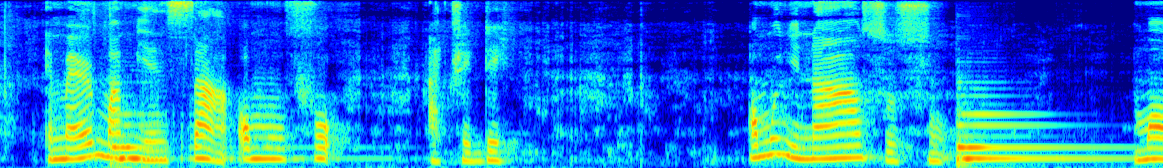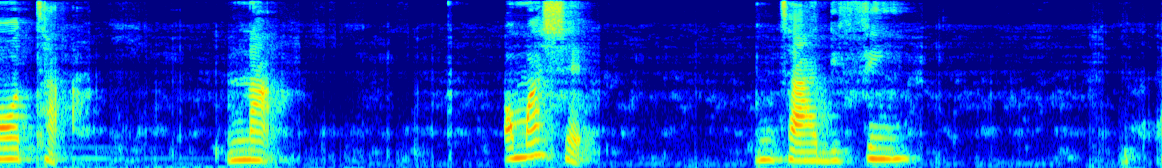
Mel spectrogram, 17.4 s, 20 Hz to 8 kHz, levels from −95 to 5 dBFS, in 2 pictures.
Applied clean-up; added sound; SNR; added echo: neural separator model SepFormer DNS4.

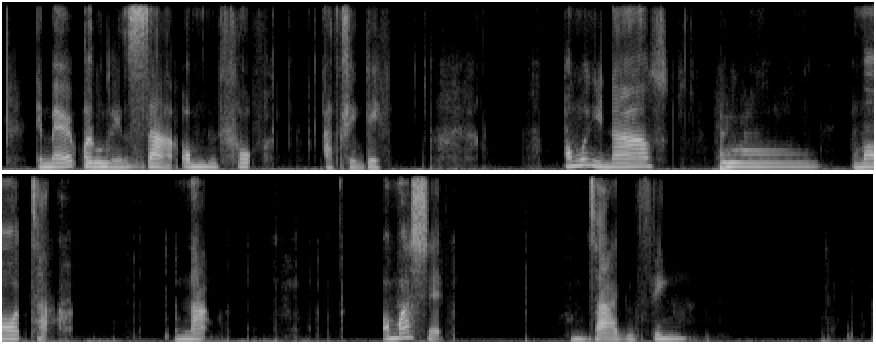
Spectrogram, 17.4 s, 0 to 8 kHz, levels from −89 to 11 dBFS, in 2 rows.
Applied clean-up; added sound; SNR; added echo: neural diffusion model UNIVERSE++.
